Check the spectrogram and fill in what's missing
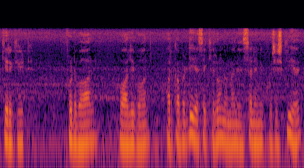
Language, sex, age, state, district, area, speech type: Urdu, male, 18-30, Delhi, South Delhi, urban, spontaneous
